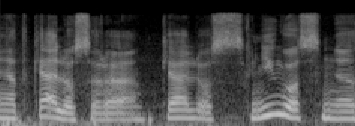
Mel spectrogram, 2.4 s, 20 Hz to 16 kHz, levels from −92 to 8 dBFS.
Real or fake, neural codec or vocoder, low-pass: real; none; 10.8 kHz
